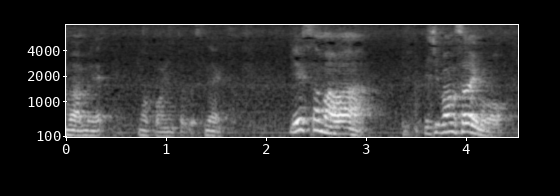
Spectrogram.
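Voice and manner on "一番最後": ordinary talk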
